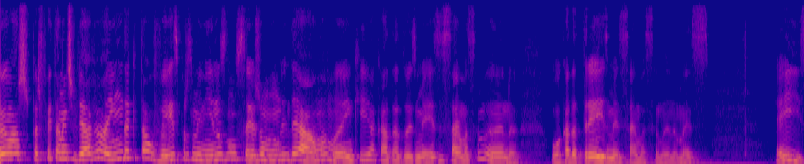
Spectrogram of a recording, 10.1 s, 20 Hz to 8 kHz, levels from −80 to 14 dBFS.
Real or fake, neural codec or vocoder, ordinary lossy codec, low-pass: real; none; none; none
